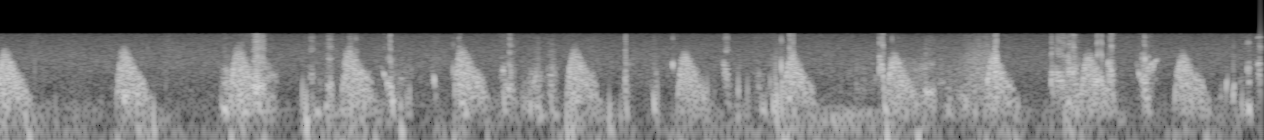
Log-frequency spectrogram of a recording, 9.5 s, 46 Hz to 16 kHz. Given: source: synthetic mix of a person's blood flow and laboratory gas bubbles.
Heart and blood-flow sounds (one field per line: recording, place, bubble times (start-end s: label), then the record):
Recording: Doppler ultrasound of blood flow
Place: subclavian vein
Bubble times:
1.67-2.12 s: bubbles
2.34-2.74 s: bubbles
2.87-3.13 s: bubbles
3.25-3.33 s: bubbles
3.41-3.53 s: bubbles
3.77-4.24 s: bubbles
4.31-4.38 s: bubbles
4.45-4.50 s: bubbles
4.68-4.78 s: bubbles
4.91-4.99 s: bubbles
5.05-5.12 s: bubbles
5.44-5.54 s: bubbles
5.69-6.02 s: bubbles
6.59-7.38 s: bubbles
7.89-8.16 s: bubbles
8.21-8.46 s: bubbles
8.54-8.74 s: bubbles
9.17-9.49 s: bubbles
From the record:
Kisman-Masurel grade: 232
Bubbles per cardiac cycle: several, 3 to 8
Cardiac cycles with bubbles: 50 to 99%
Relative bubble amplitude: moderate (0.250 to 0.450)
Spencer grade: 3 (all of the cardiac periods contain showers or single bubble signals, but not dominating or overriding the cardiac motion signals)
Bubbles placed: anywhere in the cardiac cycle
